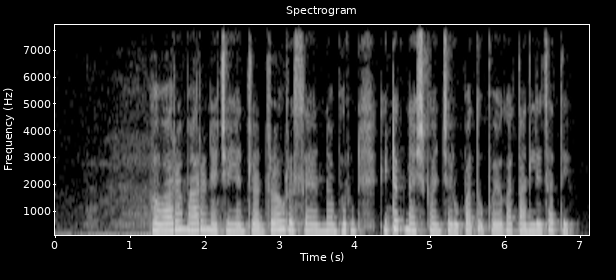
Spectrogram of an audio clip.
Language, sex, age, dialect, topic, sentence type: Marathi, female, 25-30, Northern Konkan, agriculture, statement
